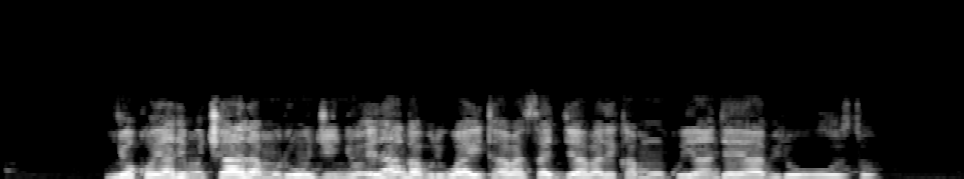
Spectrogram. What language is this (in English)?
Ganda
